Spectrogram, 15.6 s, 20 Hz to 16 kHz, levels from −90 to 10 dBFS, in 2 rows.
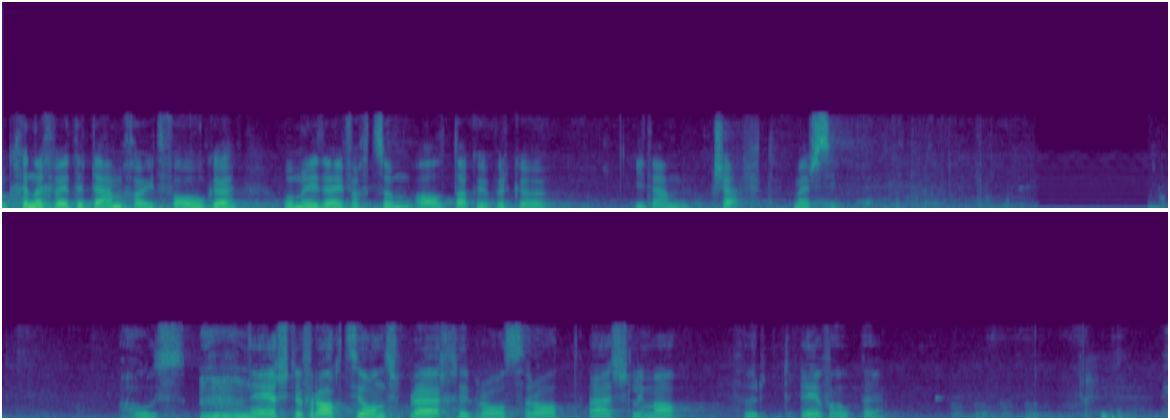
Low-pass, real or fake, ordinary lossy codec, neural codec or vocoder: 7.2 kHz; real; none; none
